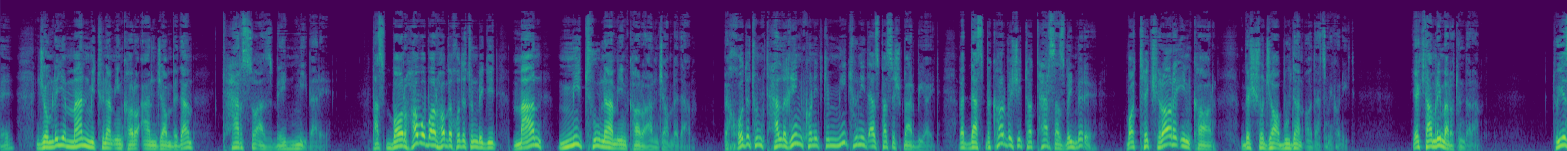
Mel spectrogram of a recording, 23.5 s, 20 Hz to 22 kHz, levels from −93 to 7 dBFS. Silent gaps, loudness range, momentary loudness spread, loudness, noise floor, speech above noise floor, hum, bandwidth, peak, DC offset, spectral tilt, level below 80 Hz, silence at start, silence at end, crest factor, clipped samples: none; 6 LU; 17 LU; -18 LUFS; -66 dBFS; 49 dB; none; 15 kHz; -2 dBFS; under 0.1%; -7 dB/octave; -46 dBFS; 0 s; 0 s; 18 dB; under 0.1%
